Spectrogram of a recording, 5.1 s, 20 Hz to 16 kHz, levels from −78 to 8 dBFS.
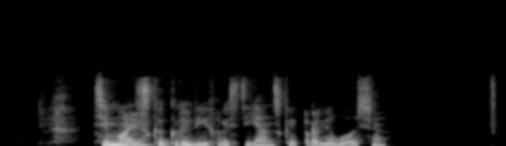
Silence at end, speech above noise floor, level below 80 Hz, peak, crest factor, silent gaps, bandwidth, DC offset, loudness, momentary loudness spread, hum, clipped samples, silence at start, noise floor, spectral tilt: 0.15 s; over 74 dB; -60 dBFS; -2 dBFS; 16 dB; none; 7.8 kHz; under 0.1%; -17 LUFS; 23 LU; none; under 0.1%; 0.55 s; under -90 dBFS; -5.5 dB/octave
